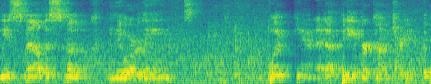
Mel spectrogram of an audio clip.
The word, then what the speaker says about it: New Orleans: I want to say something about this poem is that when you live in New Orleans, you pronounce it New Orleans and not New Orleans or Nolans, or as the kids call it, NOLA.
